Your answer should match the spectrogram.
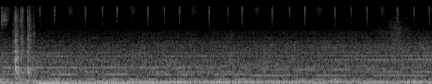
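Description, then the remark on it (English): A freight train, number 413, made up mostly of grain cars, roars west along the track, a steady heavy engine rumble with a rapid, regular clicking of wheels over the rails running throughout. No one speaks. “As 413 roars west, a Via passenger train speeds east on the same track.”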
